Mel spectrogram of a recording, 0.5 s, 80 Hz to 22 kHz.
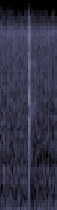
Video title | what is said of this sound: Healthy2dollareats version of the Cheesesteak, inspired by Texadelphia, thanks for the great times | check out how crispy these chips are. Can you hear it?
